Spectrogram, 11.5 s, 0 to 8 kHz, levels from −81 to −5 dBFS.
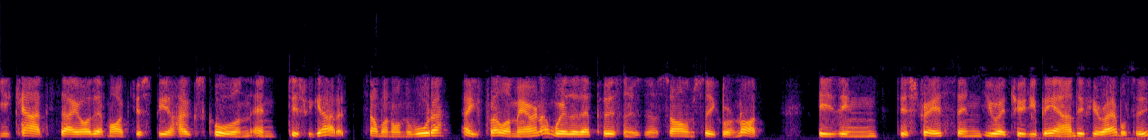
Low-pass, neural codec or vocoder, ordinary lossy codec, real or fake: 7.2 kHz; none; MP3, 32 kbps; real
